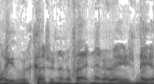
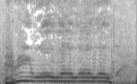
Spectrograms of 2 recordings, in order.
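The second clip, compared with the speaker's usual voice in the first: high wailing rocket whine; squealing rocket; 14 semitones higher, slower than usual. Retold or imitated. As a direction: wail it high like an incoming rocket. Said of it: "It's a squealing, make an awful racket".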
